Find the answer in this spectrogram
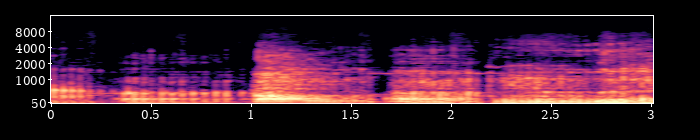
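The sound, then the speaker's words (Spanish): A panther roars loudly, a deep, rasping growl that surges in several heavy pulses over a few seconds, with no voices. “Ahora ya son un montón de vecinos los que la han oído rugir.”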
